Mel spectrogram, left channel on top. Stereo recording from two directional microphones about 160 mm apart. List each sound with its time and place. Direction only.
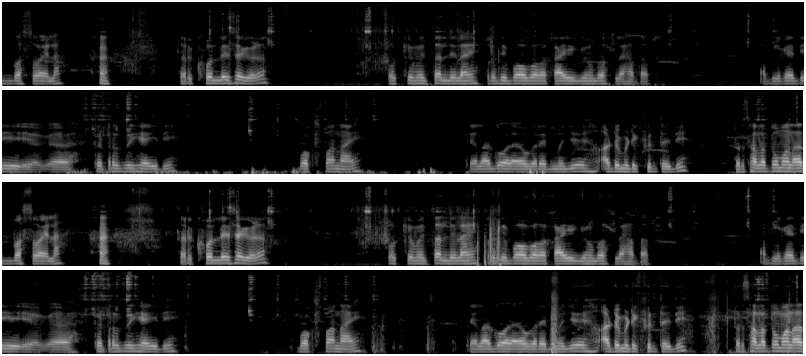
0.1 s speech: centre (ahead or behind)
4.4 s speech: 10° right (ahead or behind)
5.0 s speech: 25° right (ahead or behind)
5.4 s speech: 40° right (ahead or behind)
7.5 s speech: 40° right (ahead or behind)
8.9 s speech: 30° right (ahead or behind)
9.3 s speech: 45° right (ahead or behind)
10.4 s speech: 35° right (ahead or behind)
13.7 s speech: 15° right (ahead or behind)
15.3 s speech: 5° left (ahead or behind)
